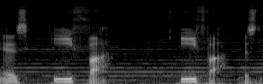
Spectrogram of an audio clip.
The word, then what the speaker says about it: Aoife: Aoife is the pronunciation.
